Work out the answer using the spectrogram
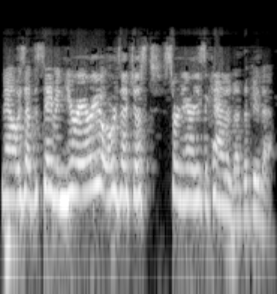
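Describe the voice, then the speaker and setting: A woman's voice: sits high, animated, quick pace, a bit bright. An American woman from Pennsylvania hosting a casual chat, curious and full of questions. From Pennsylvania, USA. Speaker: host.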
